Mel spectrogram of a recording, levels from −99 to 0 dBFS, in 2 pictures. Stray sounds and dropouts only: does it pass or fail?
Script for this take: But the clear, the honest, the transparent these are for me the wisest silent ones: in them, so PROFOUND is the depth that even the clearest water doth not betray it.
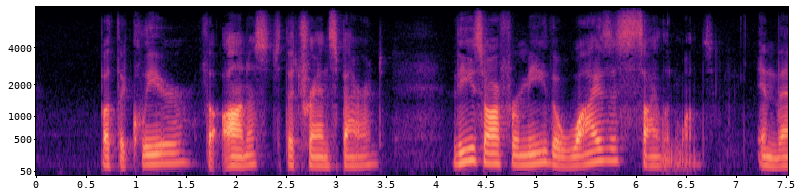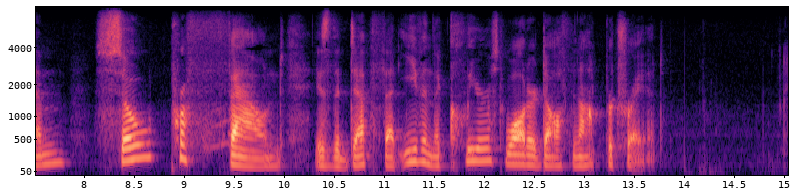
pass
